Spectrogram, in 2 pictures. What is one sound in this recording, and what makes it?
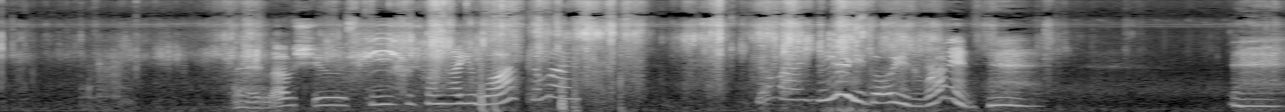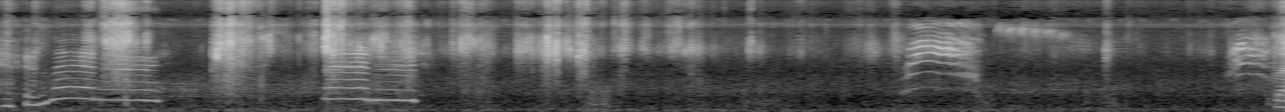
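A cat scampers and rolls through dry leaves, rustling them softly.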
